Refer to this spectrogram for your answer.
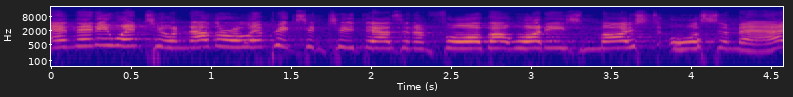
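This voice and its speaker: With an Australian accent, a woman speaks in an extremely high pitch. Her tone is animated and her voice raised and projected. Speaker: panel moderator, former Olympic volleyball player. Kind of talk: live panel moderation to young audience. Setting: stage with audience.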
